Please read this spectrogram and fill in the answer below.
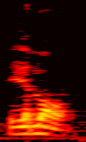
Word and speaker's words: Le Mans: I know it says Le Mans, but the proper way to say it is like if you're in France, Le Mans.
